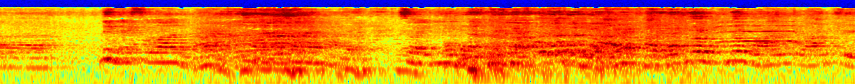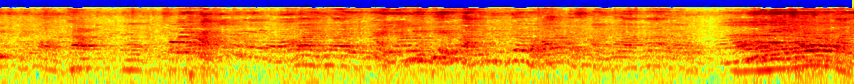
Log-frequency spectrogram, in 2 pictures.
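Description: A young woman talks with animation through a microphone over loudspeakers.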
